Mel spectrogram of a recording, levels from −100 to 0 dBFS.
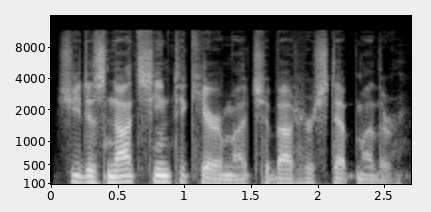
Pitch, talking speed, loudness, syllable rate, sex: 105 Hz, 220 wpm, -18 LUFS, 5.2 syllables/s, male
